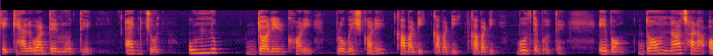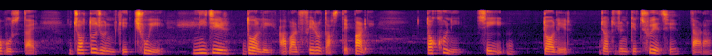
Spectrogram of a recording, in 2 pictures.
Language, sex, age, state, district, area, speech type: Bengali, female, 18-30, West Bengal, Paschim Bardhaman, urban, spontaneous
